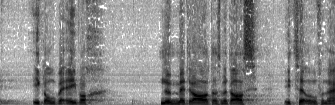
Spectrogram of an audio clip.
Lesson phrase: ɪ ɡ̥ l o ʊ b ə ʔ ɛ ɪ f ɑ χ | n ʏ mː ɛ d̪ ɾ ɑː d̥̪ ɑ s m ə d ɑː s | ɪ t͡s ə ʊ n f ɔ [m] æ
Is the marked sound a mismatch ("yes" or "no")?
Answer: yes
